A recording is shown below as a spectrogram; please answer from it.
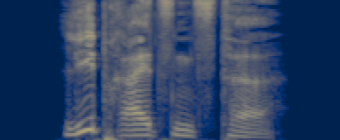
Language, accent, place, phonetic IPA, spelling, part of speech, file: German, Germany, Berlin, [ˈliːpˌʁaɪ̯t͡sn̩t͡stə], liebreizendste, adjective, De-liebreizendste.ogg
- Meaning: inflection of liebreizend: 1. strong/mixed nominative/accusative feminine singular superlative degree 2. strong nominative/accusative plural superlative degree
